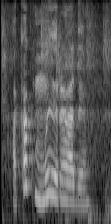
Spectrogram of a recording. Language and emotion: Russian, positive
